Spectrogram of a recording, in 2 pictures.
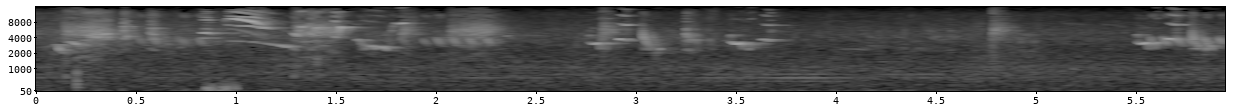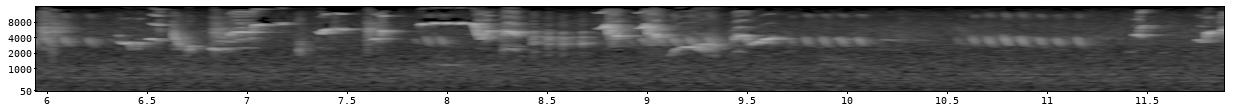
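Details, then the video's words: Male Eurasian blackcap singing in windy conditions: rapid, varied warbling bursts of high chattering and fluty notes, phrases separated by brief pauses, over a soft background hiss. "Fauvette à tête noire mâle chante"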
